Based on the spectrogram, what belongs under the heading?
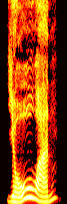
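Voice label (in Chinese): "游玩", Chinese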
